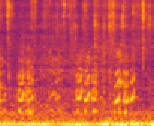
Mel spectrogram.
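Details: Pet guinea pig giving soft, short murmuring notes in quick irregular succession, low chuttering sounds repeated through the clip over a steady low background hum, recorded quietly indoors.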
